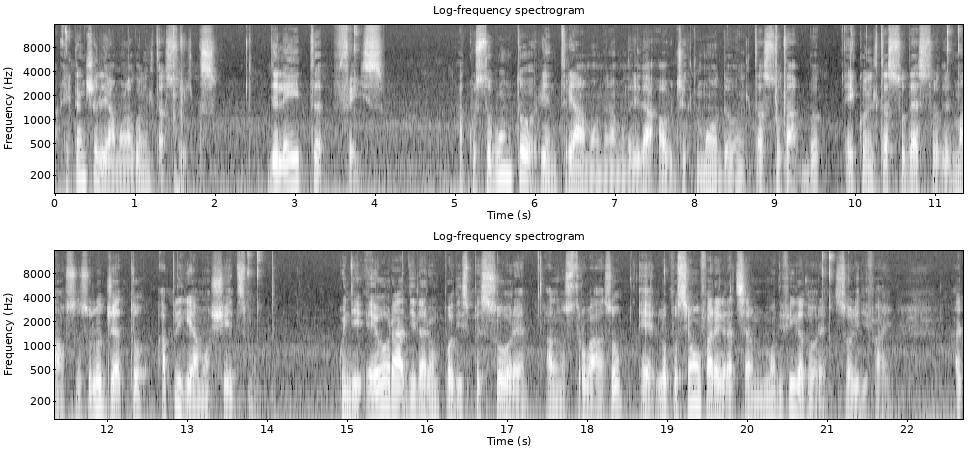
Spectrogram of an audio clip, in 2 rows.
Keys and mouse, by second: 1.6 x, 9.1 Tab.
